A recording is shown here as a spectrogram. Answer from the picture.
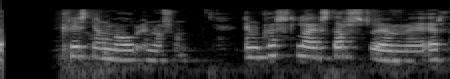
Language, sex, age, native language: Icelandic, female, 14, Icelandic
